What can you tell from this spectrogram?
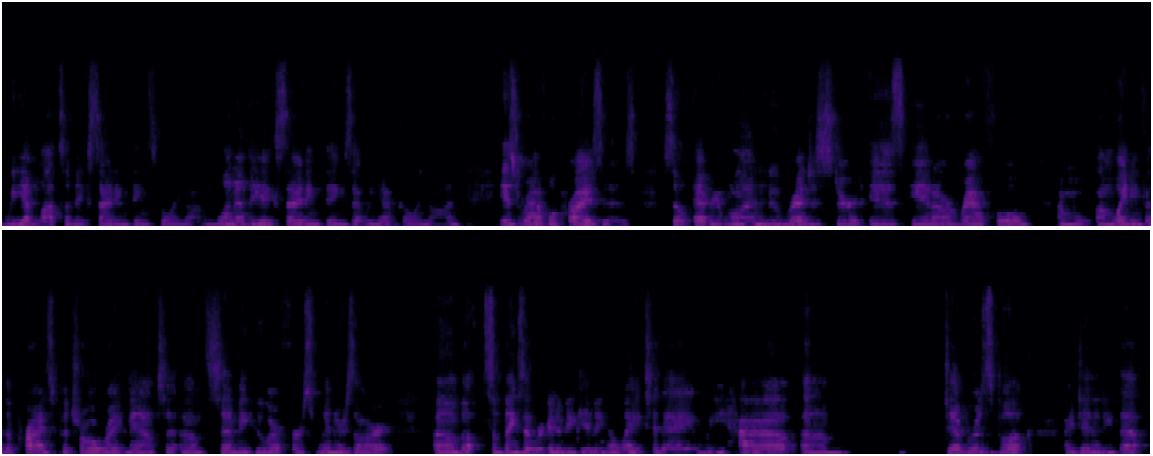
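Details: Adult woman speaking; Normal speech.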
